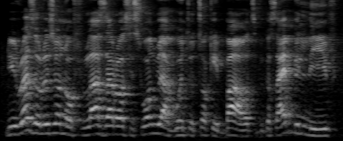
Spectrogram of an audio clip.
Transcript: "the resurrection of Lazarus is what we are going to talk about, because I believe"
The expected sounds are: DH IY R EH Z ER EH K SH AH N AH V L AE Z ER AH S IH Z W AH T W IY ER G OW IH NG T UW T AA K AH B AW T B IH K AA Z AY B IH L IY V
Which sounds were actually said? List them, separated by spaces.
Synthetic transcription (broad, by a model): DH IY R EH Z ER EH SH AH N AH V L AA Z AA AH S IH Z W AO T W IY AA G OW IH NG T UW T AA K AH B AW T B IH K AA S AY B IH L IY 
